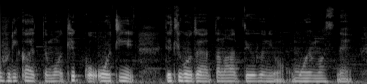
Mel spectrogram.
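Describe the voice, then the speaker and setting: With a dark, mellow tone and a somewhat breathy quality, a woman speaks at a very fast pace. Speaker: online business coach and podcaster. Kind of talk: casual solo talk.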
